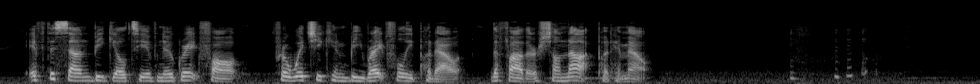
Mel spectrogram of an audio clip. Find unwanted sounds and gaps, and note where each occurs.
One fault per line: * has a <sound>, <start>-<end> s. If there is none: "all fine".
* has a laugh, 7.9-8.8 s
